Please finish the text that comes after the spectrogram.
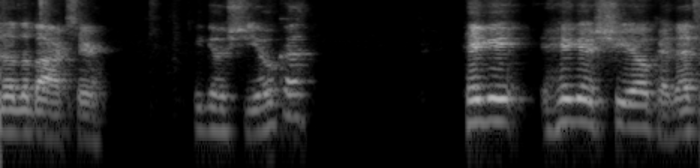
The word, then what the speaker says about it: Higashioka: Higashioka. That's how you say it. You're right. Alex Wood, Jake Newberry, Jeffrey Rodriguez, and Aaron Judge. Well, you got Bryant, Lux, Aquino, and Darren Jeter. Higashioka.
